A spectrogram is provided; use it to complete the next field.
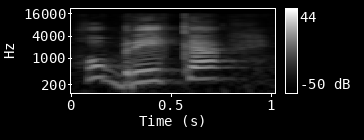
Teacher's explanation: Quando a gente fala rúbrica, perceba que a sílaba mais forte é o ru, certo? Quando a gente fala rubrica, a sílaba mais forte está no bri, ok? E de acordo com a norma padrão, com a norma gramatical, rubrica, certo? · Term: sílaba tônica, paroxítona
